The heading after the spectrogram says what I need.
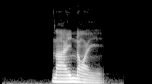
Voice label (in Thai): "นาบ", ภาษาโคราช; 1. ตี เฆี่ยน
